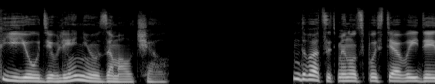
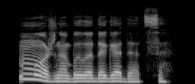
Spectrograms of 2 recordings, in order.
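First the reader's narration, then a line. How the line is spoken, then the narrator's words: Grumbling. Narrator (Russian): проворчал только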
